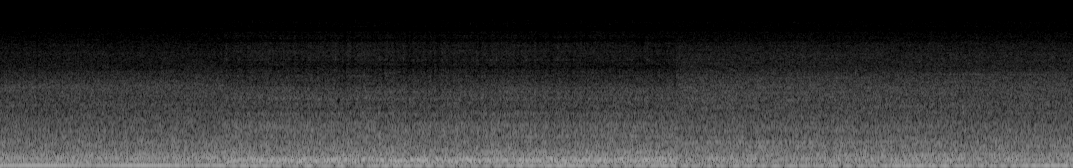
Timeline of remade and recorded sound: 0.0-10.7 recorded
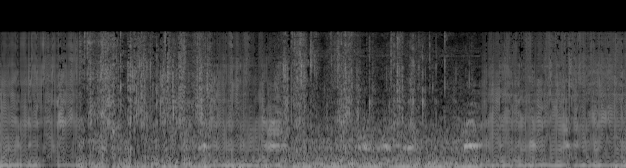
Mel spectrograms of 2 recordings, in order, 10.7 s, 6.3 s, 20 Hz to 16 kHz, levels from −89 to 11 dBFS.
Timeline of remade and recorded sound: 0.0-0.8 remade; 0.8-2.1 recorded; 2.1-2.8 remade; 2.8-4.8 recorded; 4.8-6.3 remade

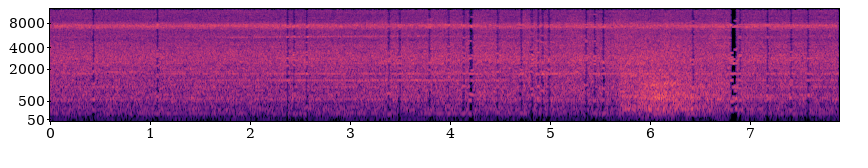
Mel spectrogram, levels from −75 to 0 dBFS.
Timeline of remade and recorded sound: 0.0-3.0 recorded; 3.0-5.3 remade; 5.3-7.9 recorded

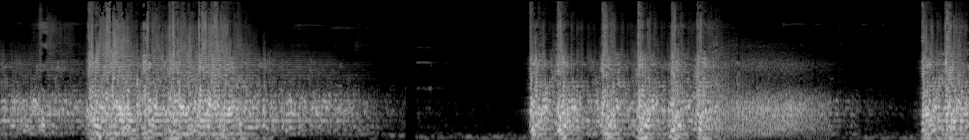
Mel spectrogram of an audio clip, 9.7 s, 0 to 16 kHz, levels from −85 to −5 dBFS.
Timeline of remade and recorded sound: 0.0-7.1 remade; 7.1-8.3 recorded; 8.3-9.7 remade

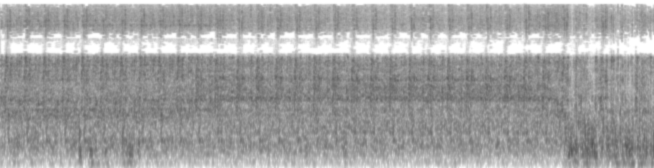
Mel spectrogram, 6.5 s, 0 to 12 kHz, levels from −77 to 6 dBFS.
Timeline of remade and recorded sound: 0.0-0.9 recorded; 0.9-1.4 remade; 1.4-2.2 recorded; 2.2-6.1 remade; 6.1-6.5 recorded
